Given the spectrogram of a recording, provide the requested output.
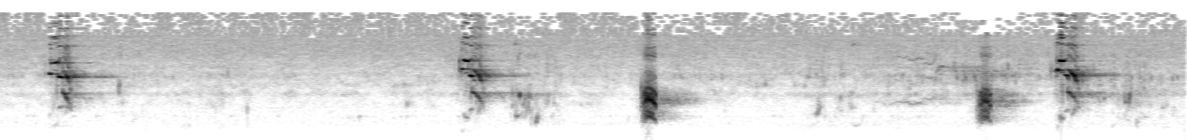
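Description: A Bufflehead gives five short, harsh, squeaky calls at irregular intervals over about ten seconds, with quiet gaps between.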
